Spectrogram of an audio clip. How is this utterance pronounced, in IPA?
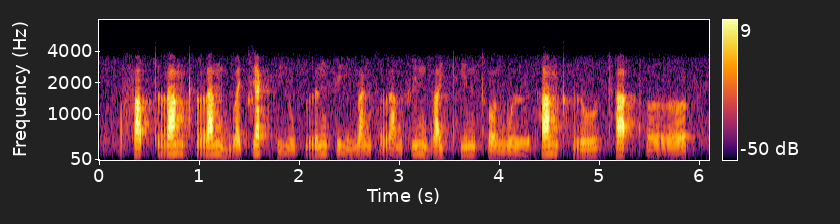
f a˦˥ p̚ t r a˥˩ m kʰ r a˥˩ n b u˨˩ a̯ t͡ɕ a˥˩ k̚ h iː˩˦ w p r ɯ˥˩ ŋ s iː˨˩ n a˧ ŋ k r a˩˦ m f i˥˩ n d a˦˥ j tʰ i˥˩ n tʰ o˧ n w ɯː˨˩ h a˥˩ m kʰ r uː˦˥ tʰ a˥˩ ʔ tʰ ɤː˩˦

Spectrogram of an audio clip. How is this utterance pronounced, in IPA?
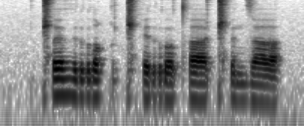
ǁ ɜ ɦ ə r ɔ q ə ǁʰ ɛ r ɔ tʰ aː ǁʰ ə n z a

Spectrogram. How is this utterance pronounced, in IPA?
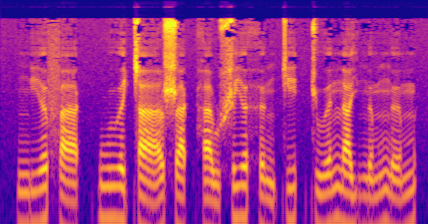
ŋ i˧˥ ə̯ f a˨˩ k̚ | w u˧ ə̯ c aː˨˩˦ ʂ a˨˩ k̚ h a˨˩ w ʂ i˧ ə̯ h ə˨˩ ŋ c i˦˥ t̚ c u˧˥ ə̯ n a˧ j ŋ ə˧˥ m ŋ ə˧˥ m

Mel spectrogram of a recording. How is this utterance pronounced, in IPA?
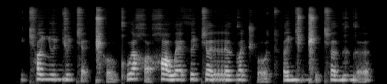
cʰ ɒ ʎ ʏ ɟ ʏ c ɛ̰ ǁʰ o̰ kʷʼ ɛ χ o̰ χ ɒ w ɛ θ ʏ c ə r ə ɡ ɒ t͡ʃʼ o̰ t͡sʼ ə ɟ ɛ̰ ɡ͡ǁ ə̰ cʰ ə ɡ ʏ ɡ ə̰

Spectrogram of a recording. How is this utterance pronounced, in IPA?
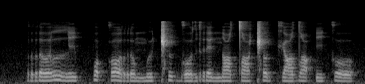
r ɤ lː i pː ɔ k ɔ r o m ɯ ǁ ɯ ɡ o d r e n ɯ tˤ o ǁ ɤ kʲ ɯ dˤ e ʔ i k o

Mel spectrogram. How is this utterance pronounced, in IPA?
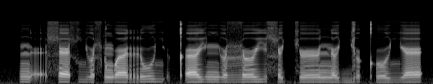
n ɛ̰ ɬ ɛ ɬ ʎ ʊ ɬ ŋʷ ɜ r u ʎ ə̰ kʼ ɜ j ɲ ɵ ɮ ɵ j ɬ ə c ø n ə ɟ ɵ kʼ ʊ ʎ ɛ

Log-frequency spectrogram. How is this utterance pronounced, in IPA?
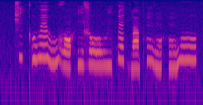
t͡ʃ i˦ kʼ ʊ˦ β ɛ˦ β u˨˦ ɣ ɔ˨ h i˨ z oː˨ β i˨ ɓ ɛ˦ ɡ͡b ã˨ pʰ ũ˦ ɣ ũ˨ h ũ˨ w o˦

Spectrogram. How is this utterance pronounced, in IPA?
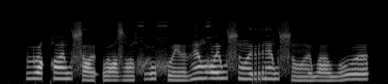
l u˥ qʷ ɛ̃ː˥ w s ɒ˩ ə̯ ʔ o˩ ə̯ zˤ õ˩ χʷ e̤˥ w χʷ eː˩ ə̯ ð ɛ̃˥ ʁʷ eː˥ w s õ˥ ə̯ r ɛ̃˥ w s õː˩ ə̯ w ʌː˩ w o˥ ə̯

